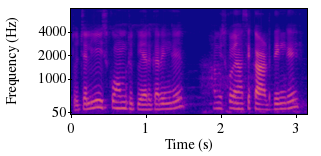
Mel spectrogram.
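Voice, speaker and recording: Talking a little fast in a fairly high voice, a repair tutorial host patiently describes each step of his work, often greeting his viewers as dear friends.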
